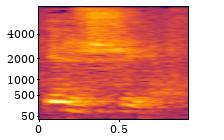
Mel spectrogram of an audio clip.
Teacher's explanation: we change the Z to je in things like bus shelter and is she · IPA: /ˋɪʒ ʃi/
